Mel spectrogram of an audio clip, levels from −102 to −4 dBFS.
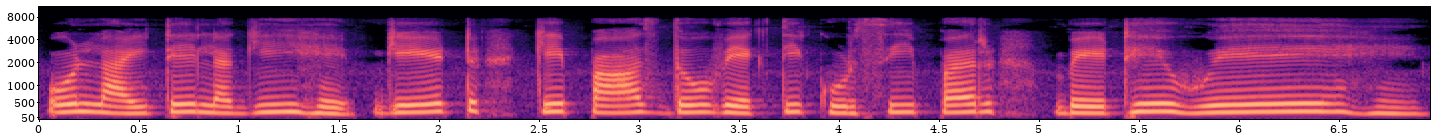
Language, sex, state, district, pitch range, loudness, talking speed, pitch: Hindi, female, Maharashtra, Sindhudurg, 195-230 Hz, -22 LUFS, 110 wpm, 215 Hz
